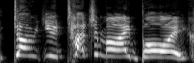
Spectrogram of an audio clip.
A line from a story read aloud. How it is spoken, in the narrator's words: cried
